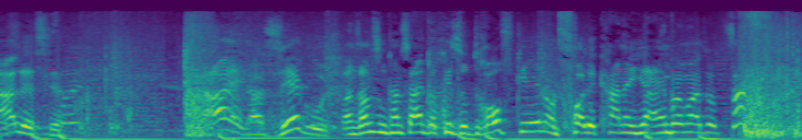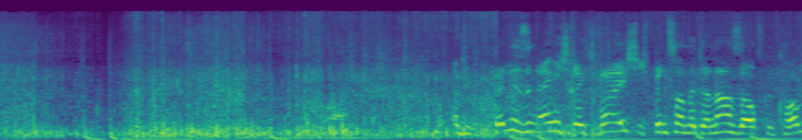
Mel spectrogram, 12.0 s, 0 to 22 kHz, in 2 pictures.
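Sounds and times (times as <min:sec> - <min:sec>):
plastic balls clattering: 0:05.7 - 0:11.3.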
